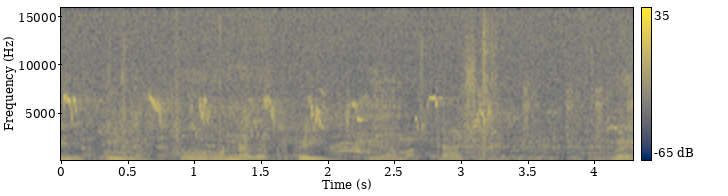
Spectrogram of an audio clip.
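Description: Men talking, with speech that was not transcribed, over short high chirps from birds.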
